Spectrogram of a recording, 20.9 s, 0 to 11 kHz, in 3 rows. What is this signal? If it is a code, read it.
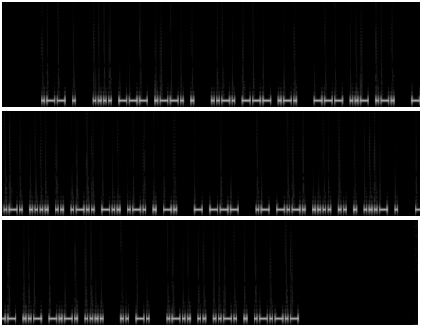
Morse code, heard as a keyed tone, about 28 wpm, 700 Hz. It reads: WE HOPE FOR OUR CHILDREN TO ACHIEVE MUCH IN LIFE.
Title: Sentences from Top 1000 Words - Review Part 6 - 28wpm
